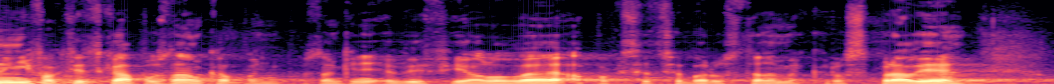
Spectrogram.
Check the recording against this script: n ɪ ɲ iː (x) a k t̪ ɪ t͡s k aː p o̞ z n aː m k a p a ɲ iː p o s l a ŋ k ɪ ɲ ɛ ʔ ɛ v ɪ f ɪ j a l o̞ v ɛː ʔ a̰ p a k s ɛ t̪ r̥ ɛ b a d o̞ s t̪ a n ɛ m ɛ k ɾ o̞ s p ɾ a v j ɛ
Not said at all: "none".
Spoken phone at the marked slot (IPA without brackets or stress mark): f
